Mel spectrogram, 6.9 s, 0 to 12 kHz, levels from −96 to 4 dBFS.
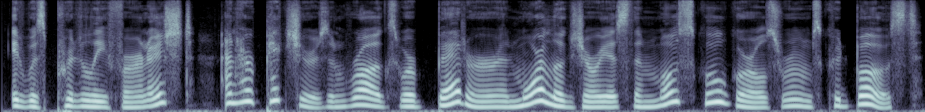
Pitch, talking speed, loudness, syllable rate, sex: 205 Hz, 175 wpm, -16 LUFS, 4.7 syllables/s, female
